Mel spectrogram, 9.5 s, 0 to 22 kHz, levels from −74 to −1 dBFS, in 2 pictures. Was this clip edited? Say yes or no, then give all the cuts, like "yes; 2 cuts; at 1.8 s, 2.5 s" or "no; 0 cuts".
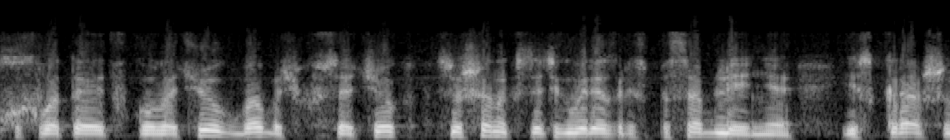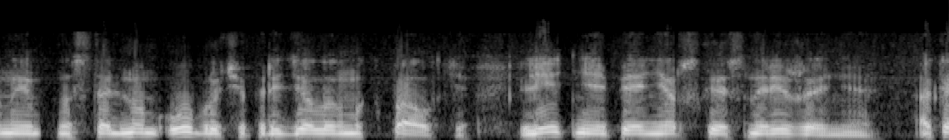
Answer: yes; 2 cuts; at 3.0 s, 4.9 s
